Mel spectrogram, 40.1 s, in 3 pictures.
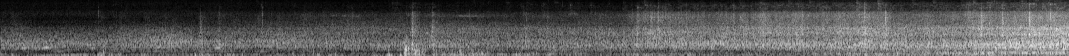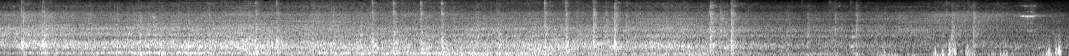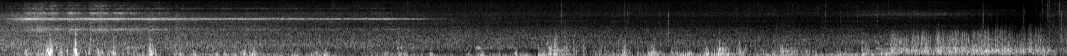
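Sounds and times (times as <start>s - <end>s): train passing rumble: 0.9s - 32.7s.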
